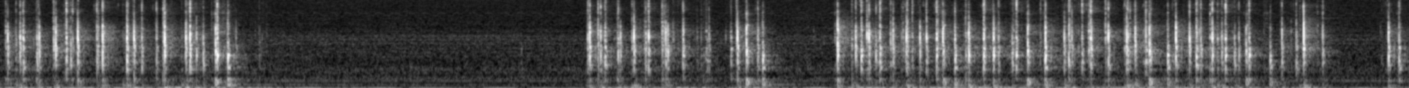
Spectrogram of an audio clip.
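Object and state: Mechanical keyboard with plastic keycaps.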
